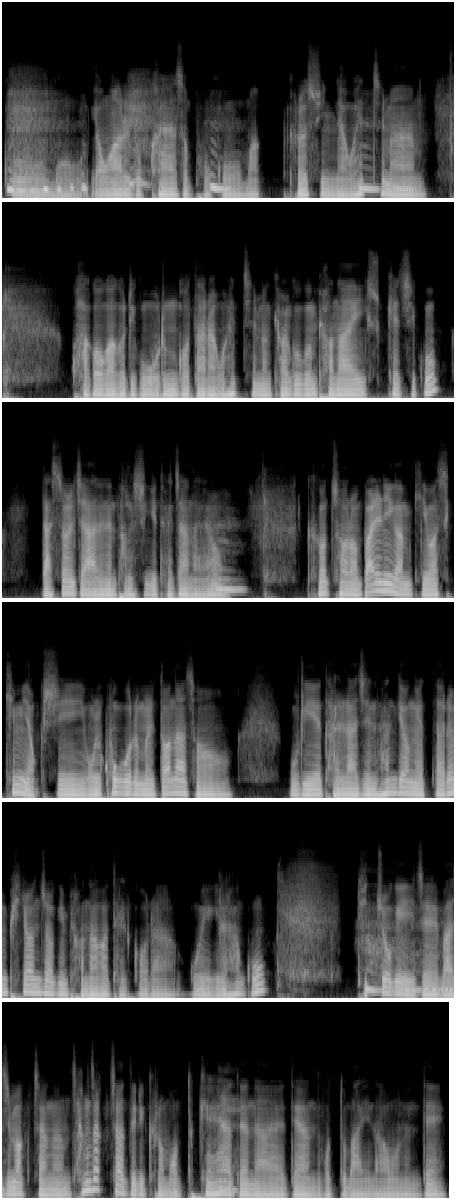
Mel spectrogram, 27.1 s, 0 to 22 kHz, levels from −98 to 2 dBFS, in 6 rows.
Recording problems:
muffled; very; fading above 2.5 kHz

